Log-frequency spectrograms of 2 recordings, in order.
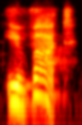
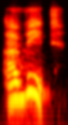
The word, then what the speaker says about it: Avit: the book of Chronicles it is written as if it is to be pronounced Ivat, even though it is still read Avit.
